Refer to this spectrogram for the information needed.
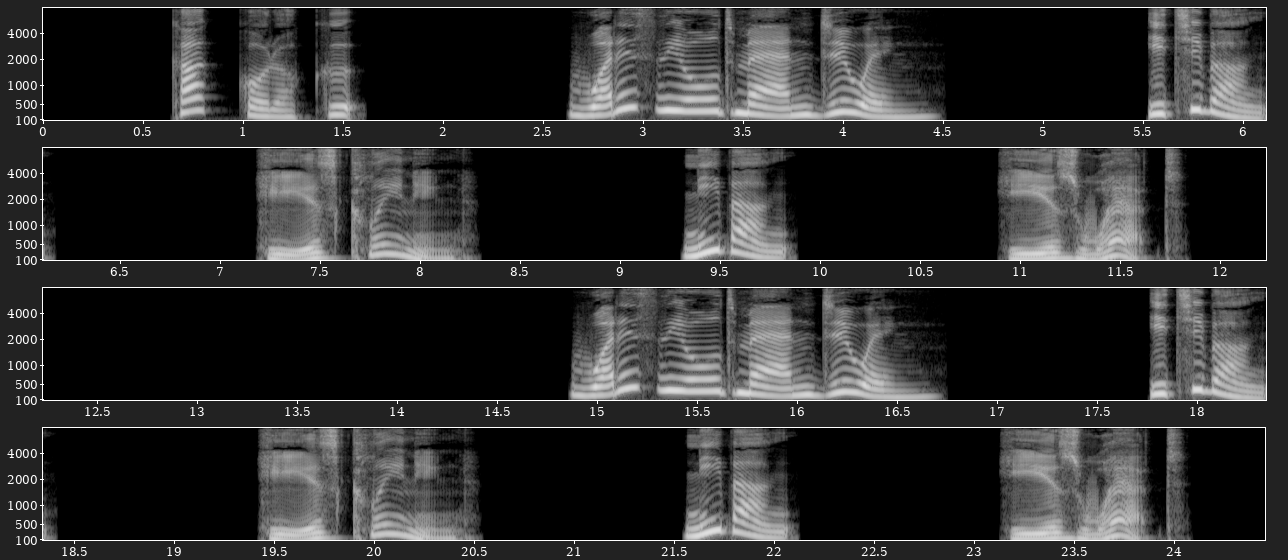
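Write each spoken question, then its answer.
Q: What is the old man doing?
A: 1: He is cleaning.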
